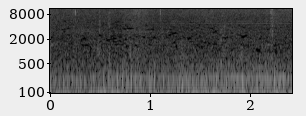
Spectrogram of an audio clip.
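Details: Domestic cat purring: a steady, low rumbling throb that pulses quickly and evenly throughout, with almost all of the sound deep in the bass and nothing else clearly heard.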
